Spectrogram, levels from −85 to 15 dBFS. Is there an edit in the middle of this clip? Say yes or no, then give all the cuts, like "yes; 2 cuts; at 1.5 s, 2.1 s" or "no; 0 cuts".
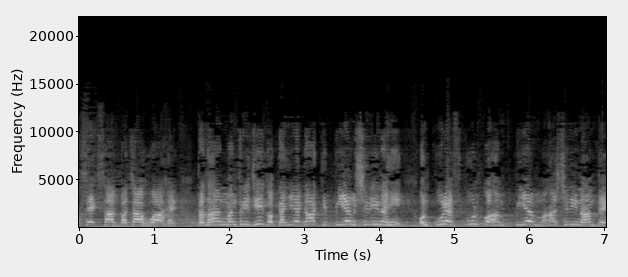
yes; 1 cut; at 1.4 s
